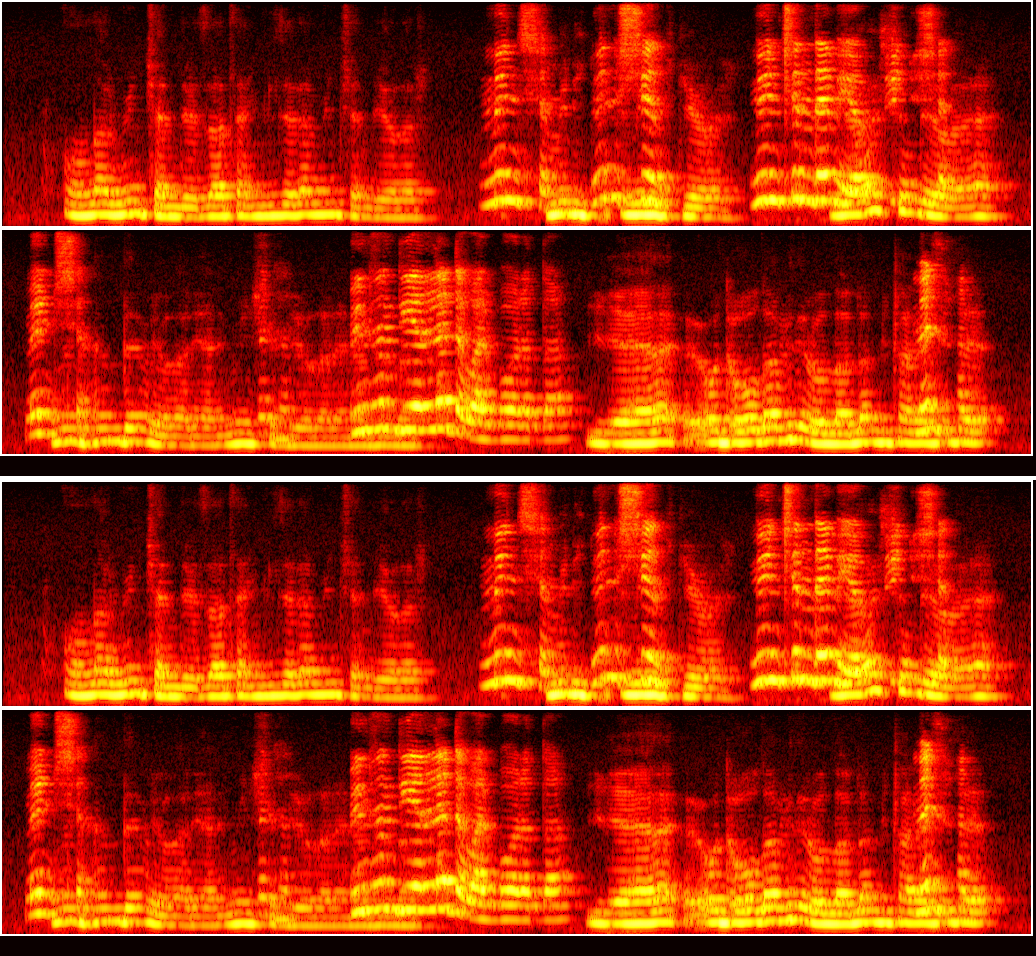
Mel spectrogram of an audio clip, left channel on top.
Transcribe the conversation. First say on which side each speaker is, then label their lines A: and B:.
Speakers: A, on the left; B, on the right.
A: onlar München diyor zaten İngilizceden München diyorlar.
B: Münşin.
A: Münih
B: Münşin.
A: Münih diyorlar.
B: Münşin demiyor.
A: Ya şimdi
B: Münşin.
A: diyorlar he.
B: Münşin.
A: Münhen demiyorlar yani München
B: Münhın.
A: diyorlar en
B: Münhın
A: azından.
B: diyenler de var bu arada.
A: Ya o da olabilir onlardan bir tanesi
B: Münhın.
A: de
